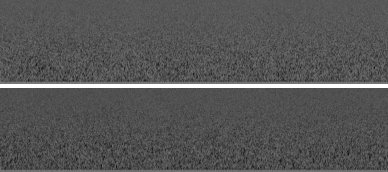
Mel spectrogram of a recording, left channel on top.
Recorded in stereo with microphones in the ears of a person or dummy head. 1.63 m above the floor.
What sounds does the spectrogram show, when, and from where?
0.0 s a fan: 10° right (ahead or behind)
